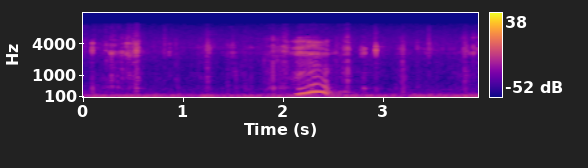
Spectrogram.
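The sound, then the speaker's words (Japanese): Biting into thick, crispy fried tofu (Tochio abura-age) gives a few faint, crisp crunches, quiet overall with one brief louder moment midway. “こちらにはとちおの油揚げをご用意いただきました。もう厚みがありますね。 そうですね。 早速食べてみてもいいですか。 はい、どうぞ。 いただきます。”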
